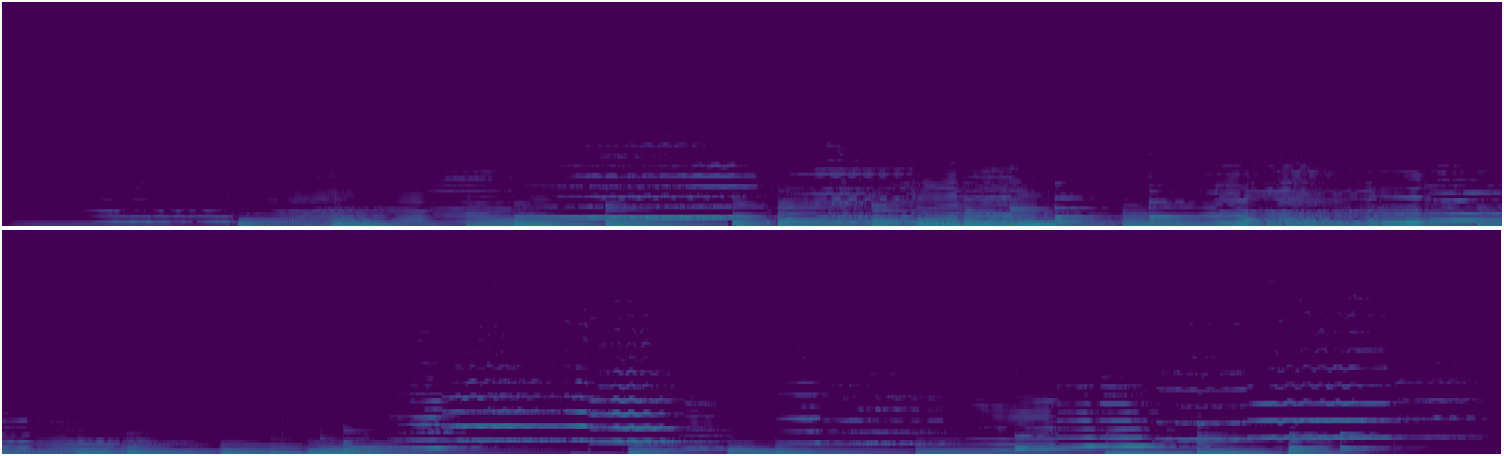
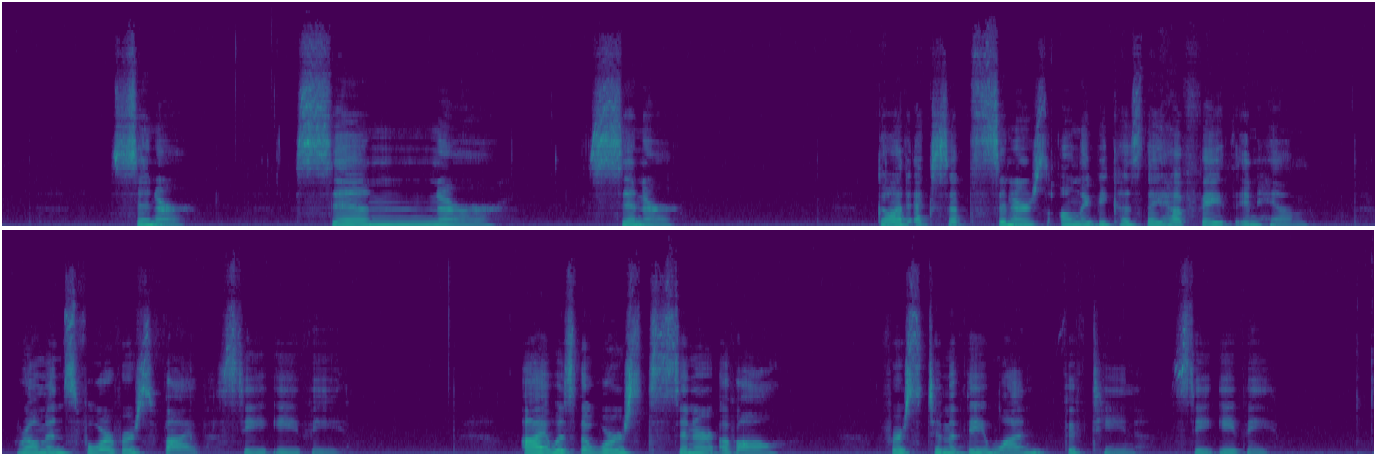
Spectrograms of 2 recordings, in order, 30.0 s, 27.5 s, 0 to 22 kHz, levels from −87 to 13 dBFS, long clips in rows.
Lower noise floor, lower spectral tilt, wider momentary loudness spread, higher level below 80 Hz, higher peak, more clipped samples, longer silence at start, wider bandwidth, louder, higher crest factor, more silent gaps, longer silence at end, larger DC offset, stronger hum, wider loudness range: first, -79 dBFS vs -71 dBFS; about the same, -4.5 dB/octave vs -3.5 dB/octave; about the same, 14 LU vs 16 LU; second, under -90 dBFS vs -76 dBFS; second, -40 dBFS vs -22 dBFS; neither; second, 0.25 s vs 1.1 s; second, 15.5 kHz vs over 20 kHz; second, -55 LUFS vs -42 LUFS; second, 16 dB vs 22 dB; neither; about the same, 0.25 s vs 0.15 s; neither; second, none vs 60 Hz at -75 dBFS; about the same, 8 LU vs 6 LU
